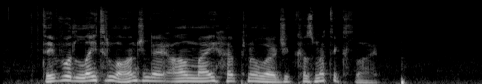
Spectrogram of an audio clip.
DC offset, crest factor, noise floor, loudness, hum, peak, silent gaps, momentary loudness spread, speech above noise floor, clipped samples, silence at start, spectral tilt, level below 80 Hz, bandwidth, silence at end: under 0.1%; 16 dB; -61 dBFS; -24 LUFS; none; -8 dBFS; none; 11 LU; 38 dB; under 0.1%; 0.45 s; -7.5 dB/octave; -44 dBFS; 15 kHz; 0.75 s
